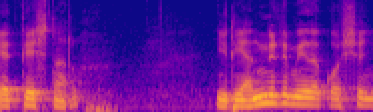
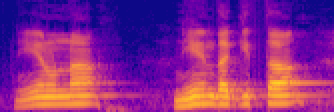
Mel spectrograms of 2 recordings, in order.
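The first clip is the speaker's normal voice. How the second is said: forceful, emphatic delivery, higher and louder; 3 semitones higher, 5 dB louder than usual. Retelling his election promise to cut power charges: imitating a loud forceful promise. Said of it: "అప్పుడు ఎంత గట్టిగా అన్నాడు, మామూలు గట్టిగా కాదు".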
